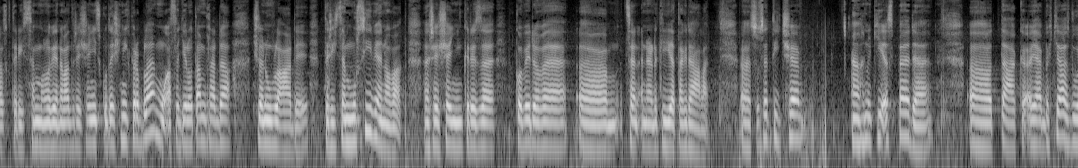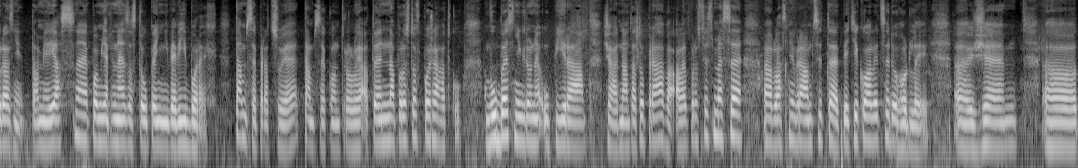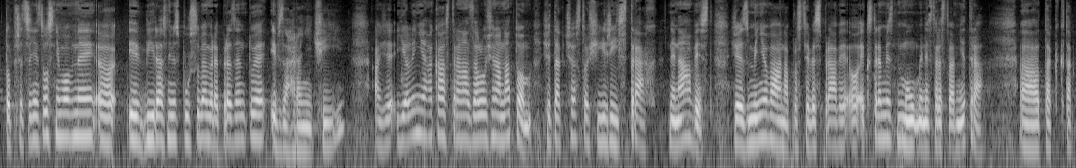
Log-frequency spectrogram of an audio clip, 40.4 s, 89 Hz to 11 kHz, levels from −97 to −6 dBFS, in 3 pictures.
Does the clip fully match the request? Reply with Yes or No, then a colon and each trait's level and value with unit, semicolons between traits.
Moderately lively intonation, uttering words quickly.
No: average, 3.2 semitones; average, 160 wpm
